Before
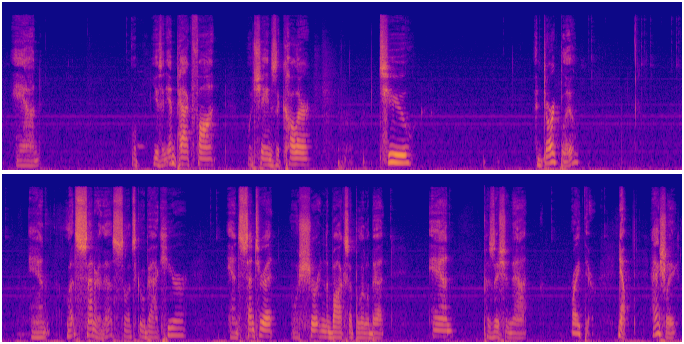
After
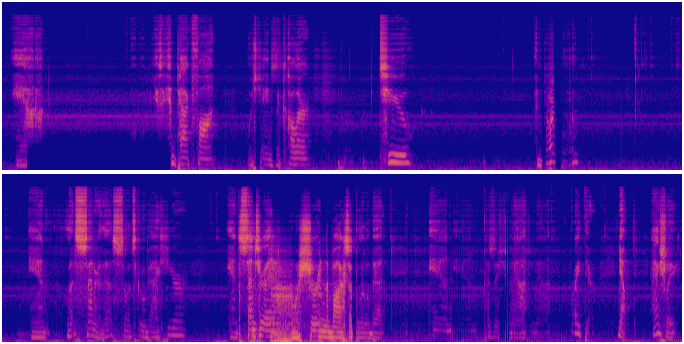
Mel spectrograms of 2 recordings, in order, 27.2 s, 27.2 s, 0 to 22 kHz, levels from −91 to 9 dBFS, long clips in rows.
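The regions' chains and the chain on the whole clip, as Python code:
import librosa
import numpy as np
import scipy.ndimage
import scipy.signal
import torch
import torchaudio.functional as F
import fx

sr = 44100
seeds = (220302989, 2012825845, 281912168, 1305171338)

y = fx.chain(x, sr, fx.steep_highpass(hz=830.0, slope=36),
    fx.band_shelf(hz=1600.0, db=8.5, octaves=1.2),
    fx.echo_single(ms=167, db=-5.0), at=(0.49, 3.38))
y = fx.chain(y, sr, fx.over_compress(threshold_db=-38.0, ratio=-1.0),
    fx.transformer_sat(knee_hz=550.0), at=(5.07, 5.72))
y = fx.chain(y, sr, fx.lower_of_two(delay_ms=1.6),
    fx.low_shelf(hz=460.0, db=4.0),
    fx.upward_expand(threshold_db=-37.0, expansion=2.5), at=(10.8, 11.41))
y = fx.chain(y, sr, fx.lowpass(hz=10000.0, slope=12),
    fx.over_compress(threshold_db=-39.0, ratio=-1.0),
    fx.doubler(ms=34.0, db=-7.0), at=(16.36, 17.02))
y = fx.chain(y, sr, fx.hum_notches(base_hz=50, count=9),
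    fx.env_lowpass(base_hz=710.0, full_db=-18.5),
    fx.env_flatten(amount_pct=100), at=(18.34, 20.6))
y = fx.chain(y, sr, fx.over_compress(threshold_db=-38.0, ratio=-1.0),
    fx.echo_single(ms=483, db=-11.0),
    fx.transformer_sat(knee_hz=760.0), at=(21.19, 25.06))
y = fx.tone_stack(y, sr, knobs='5-5-5')
y = y + 0.62 * np.pad(y, (int(0.9 * sr / 1000.0), 0))[:len(y)]
y = y * 10.0 ** (1.5 / 20.0)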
